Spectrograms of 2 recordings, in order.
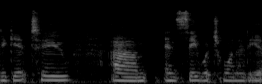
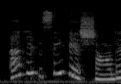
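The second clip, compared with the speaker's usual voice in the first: mock husband, much higher, a little startled; husband's surprised voice; 11 semitones higher than usual. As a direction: play the puzzled husband who missed the video. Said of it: "he said".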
